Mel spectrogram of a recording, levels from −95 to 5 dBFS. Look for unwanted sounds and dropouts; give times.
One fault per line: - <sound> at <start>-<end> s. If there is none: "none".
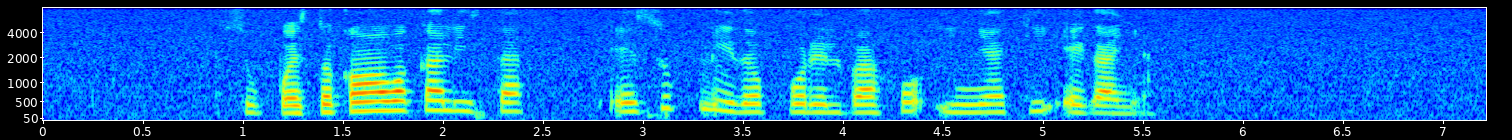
none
